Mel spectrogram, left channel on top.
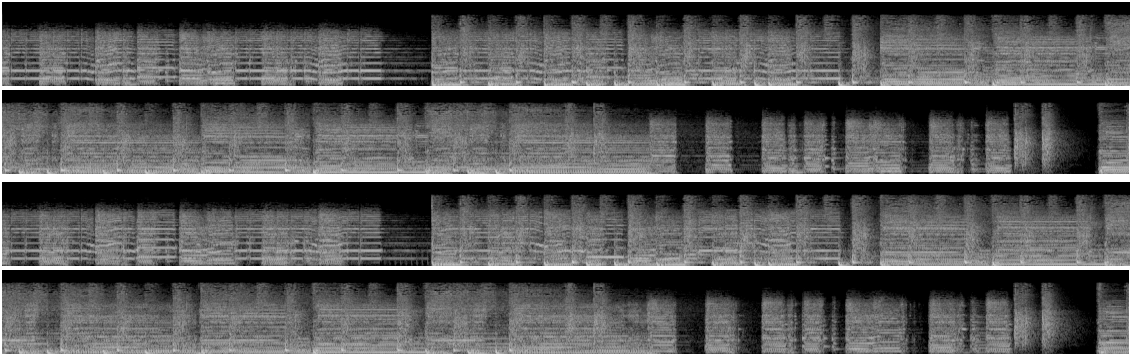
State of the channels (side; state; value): both; normal; correlation 0.44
